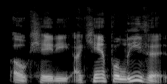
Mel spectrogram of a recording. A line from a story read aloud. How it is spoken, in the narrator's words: Stine cried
